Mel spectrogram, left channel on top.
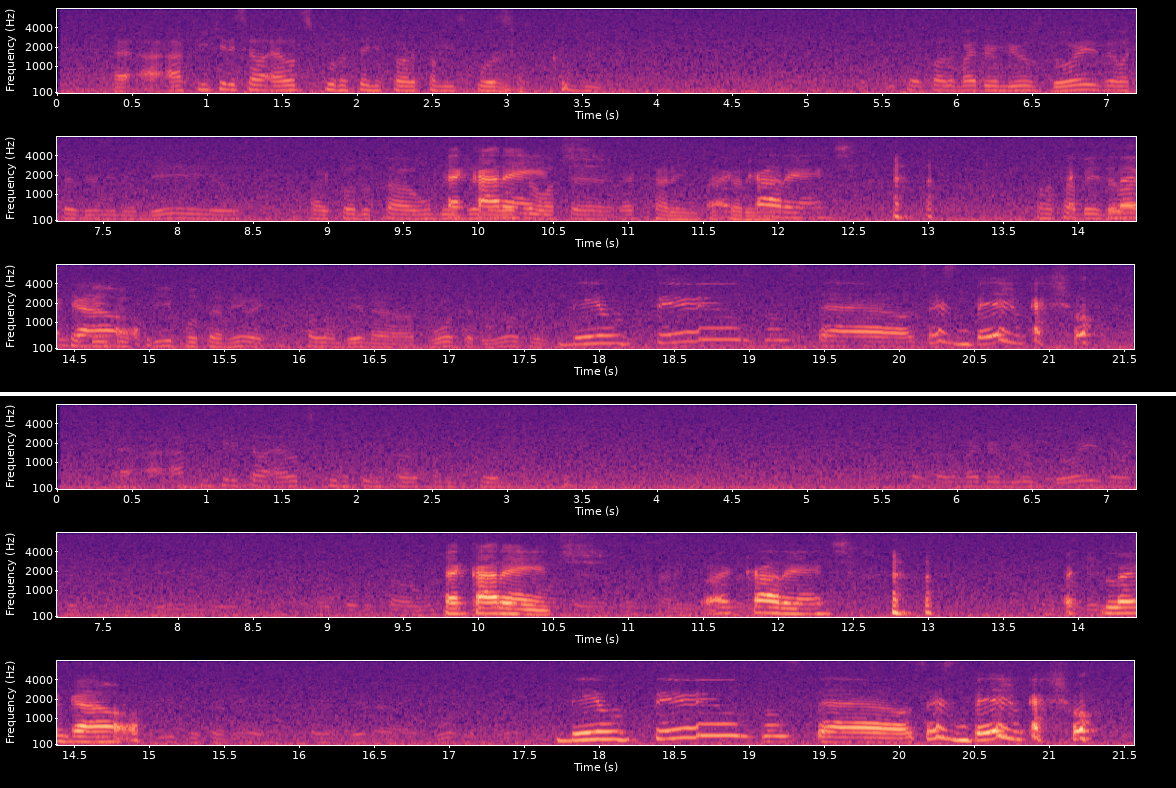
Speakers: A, on the left; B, on the right.
A: A, a a Pinscher, ele- ela, ela disputa território com a minha esposa, <laughs> comigo. Então, quando vai dormir os dois, ela quer dormir no meio. Aí, quando tá um beijando
B: É carente.
A: o outro, ela quer. É carente,
B: É
A: é carente.
B: carente. <laughs>
A: Quando tá beijando,
B: Que legal.
A: ela quer beijo triplo também, vai que fica lambendo a boca do outro.
B: Meu
A: <laughs>
B: Deus do céu. Vocês beijam o cachorro?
